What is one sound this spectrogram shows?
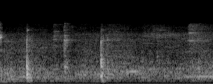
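A fork clinks against a plate.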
